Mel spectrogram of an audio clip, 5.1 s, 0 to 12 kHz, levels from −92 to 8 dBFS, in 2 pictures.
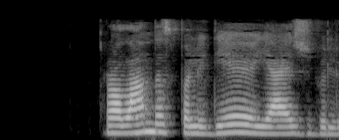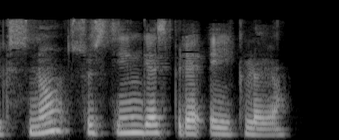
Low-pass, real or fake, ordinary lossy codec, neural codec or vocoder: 7.2 kHz; real; AAC, 32 kbps; none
